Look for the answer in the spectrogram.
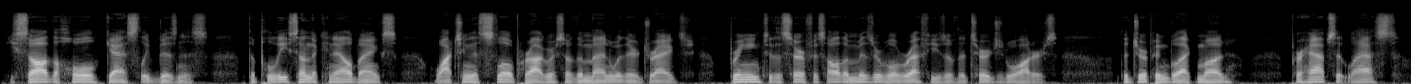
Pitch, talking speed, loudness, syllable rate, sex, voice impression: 95 Hz, 175 wpm, -22 LUFS, 5.4 syllables/s, male, very masculine, very middle-aged, very thick, tensed, very powerful, bright, soft, slightly muffled, slightly fluent, raspy, cool, very intellectual, refreshing, sincere, very calm, very mature, friendly, reassuring, very unique, elegant, wild, slightly sweet, lively, very kind, modest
